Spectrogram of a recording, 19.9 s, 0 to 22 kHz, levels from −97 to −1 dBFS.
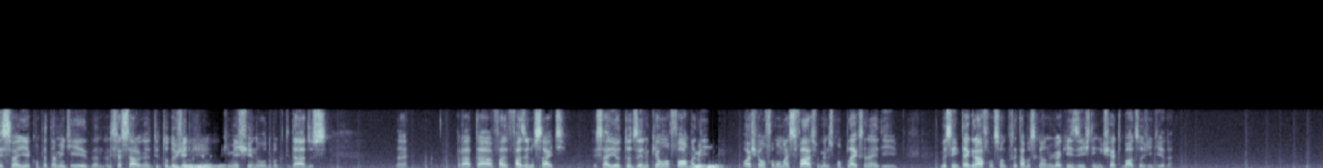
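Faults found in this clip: Echo leak, 2.83–3.42 s and 10.58–10.94 s: delayed copy of the speech at 184 and 192 ms, a few dB under it, then about equal. Likely far-end echo canceller residue. Spectrogram shows duplicated harmonics offset in time.

Speech suppressed in double talk, 2.91–3.38 s and 10.6–10.8 s: talker ducks about 25 dB, then about 15 dB, while the echo overlaps. Likely the canceller attenuating both. The waveform shows notched envelope dips.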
